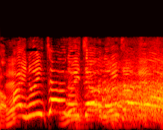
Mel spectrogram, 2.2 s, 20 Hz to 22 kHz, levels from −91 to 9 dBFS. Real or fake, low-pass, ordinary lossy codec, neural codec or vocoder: real; none; none; none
